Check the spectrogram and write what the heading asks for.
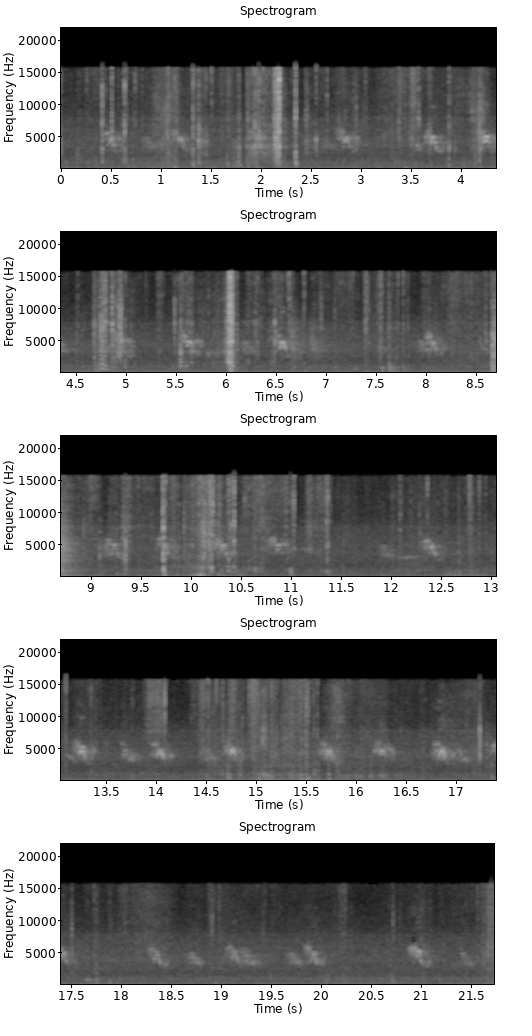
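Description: A small bird chirping over and over in short high notes, over a steady low hum. A few sharp knocks and scrapes of a cardboard box being handled and opened break in, the loudest about six, nine and ten seconds in.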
